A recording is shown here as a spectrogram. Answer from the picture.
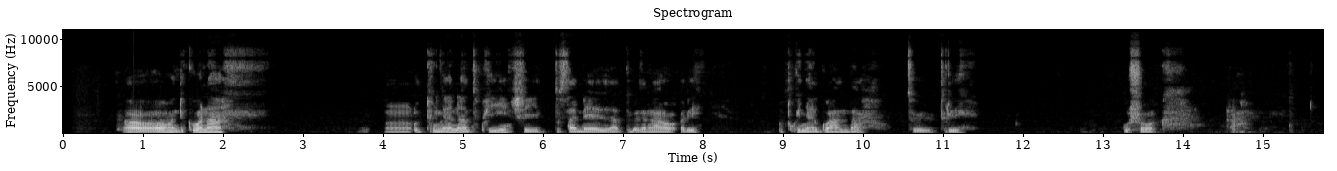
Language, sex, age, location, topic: Kinyarwanda, male, 18-24, Nyagatare, agriculture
